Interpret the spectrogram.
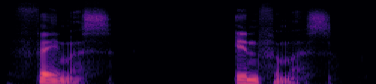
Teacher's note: The stress for both words is on the first syllable, famous, infamous.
